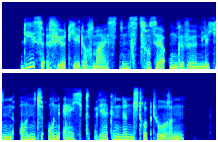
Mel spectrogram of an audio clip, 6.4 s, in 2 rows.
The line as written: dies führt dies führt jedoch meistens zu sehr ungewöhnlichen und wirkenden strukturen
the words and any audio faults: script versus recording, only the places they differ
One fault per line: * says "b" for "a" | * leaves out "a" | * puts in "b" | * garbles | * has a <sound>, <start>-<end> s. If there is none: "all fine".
* leaves out "dies führt"
* puts in "unecht"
